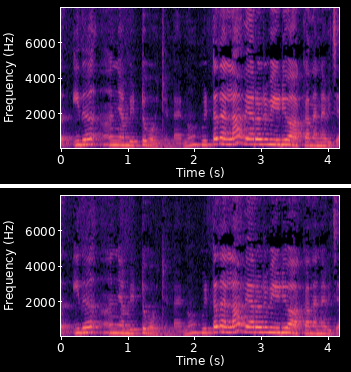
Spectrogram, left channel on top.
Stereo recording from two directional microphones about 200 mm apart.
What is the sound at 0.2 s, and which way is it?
A woman's voice, 10° left (ahead or behind).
